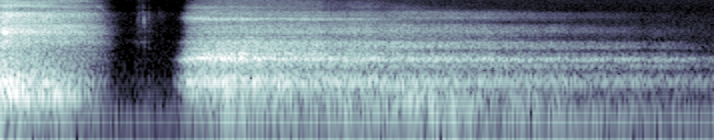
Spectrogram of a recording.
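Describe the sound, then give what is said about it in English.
Deep breathing: one breath, a short silent pause, then a long, slow, airy breath that gradually fades away over several seconds. No talking. “Take a minute, all right? Breathe deeply.”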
